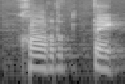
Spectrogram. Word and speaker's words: Coretax: jusan itu kortek ya kalau ditulisnya ini coretak ya coretak Jadi dibacanya itu kortteex jadi tadi sudah dijelaskan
